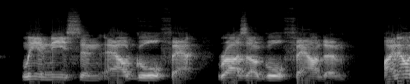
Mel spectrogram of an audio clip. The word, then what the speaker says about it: Ra's al Ghul: Neeson al ghul fat Ra's al Ghul found him I know it's pronounced duration most other media but but it is pronounced Roz in the movie I think Ron sounds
